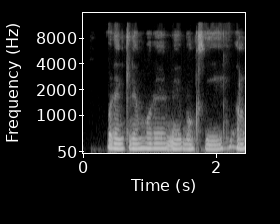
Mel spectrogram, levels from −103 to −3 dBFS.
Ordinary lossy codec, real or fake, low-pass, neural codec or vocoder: Opus, 16 kbps; real; 10.8 kHz; none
